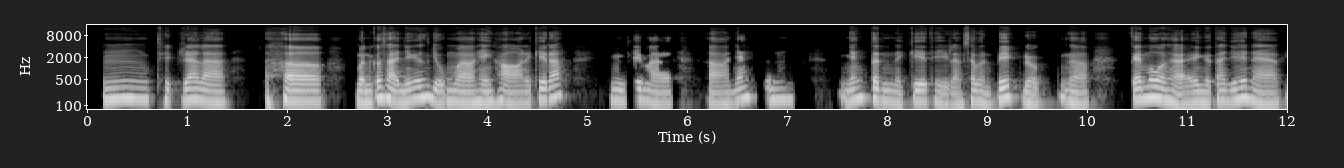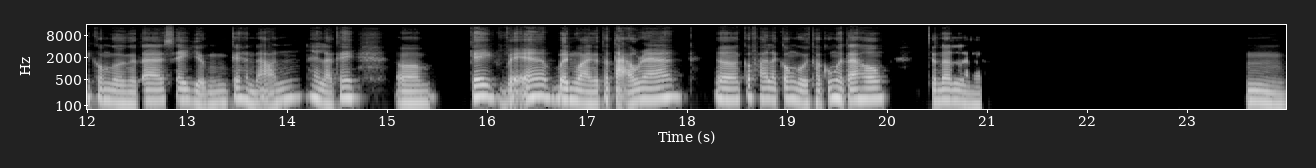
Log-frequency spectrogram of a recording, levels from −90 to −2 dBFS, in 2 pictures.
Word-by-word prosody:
Ừm, 155 +1 0
thiệt 140 -2 -5
ra 145 +1 +2
là, 125 -4 +1 0.4
ờ, 130 0 +4 0.3
mình 125 -1 +2
có 160 - +3
xài 155 -6 +5
những 130 +3 +1
cái 160 - +2
ứng 170 -1 +1
dụng 130 -1 0
mà 120 -1 +3
hẹn 125 0 0
hò 115 -2 +1
này 115 - -4
kia 145 - +2
đó, 170 +3 +3 0.5
ừm, 140 - -2
khi 145 - +1
mà, 130 -4 0 0.5
ờ, 110 +1 0
nhắn 145 +5 +1
tin 150 -1 -3 0.5
nhắn 150 -2 -1
tin 130 -4 +2
này 115 -2 -4
kia 130 0 +2
thì 115 -5 -4
làm 105 0 -4
sao 130 +4 -1
mình 115 -4 -3
biết 160 +2 +3
được, 110 -3 -1 0.3
ờ, 115 -1 0 0.4
cái 145 +1 +5
mối 160 -1 +5
quan - - +1
hệ 115 0 +1
người 120 -1 -1
ta 130 +3 -1
như 135 +2 -1
thế 160 - +3
nào? 115 -5 -1
Cái 160 - -9
con 140 -4 -2
người 125 -3 -1
người 115 -1 -2
ta 135 0 +1
xây 140 0 -1
dựng 120 +1 -3
cái 155 - -1
hình 130 -5 -2
ảnh, 140 +11 -2
hay 170 -4 -1
là 115 -4 0
cái, 160 +5 0 0.4
ờ, 120 0 +1 0.5
cái 175 +1 +5 0.2
vẻ 180 +2 +3
bên 145 -2 +3
ngoài 125 -3 +3
người 120 0 -1
ta 145 - -2
tạo 130 -3 +2
ra 150 +1 +3
á, 170 +1 +2 0.4
ờ, 145 -2 +2
có 175 - -2
phải 150 -3 -2
là 145 - 0
con 150 +1 -1
người 125 -2 +1
thật 130 - -2
của 150 +5 -4
người 160 -3 +3
ta 140 - +5
hông? 150 +1 +2 0.5
Cho 130 - 0
nên 135 0 +2
là 125 -3 -1 2.8
Ừm, 120 -5 -2
135 Hz, 205 wpm, -23 LUFS, 120-150 Hz, 2.8 s, xài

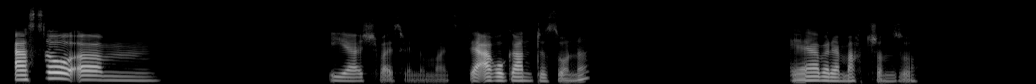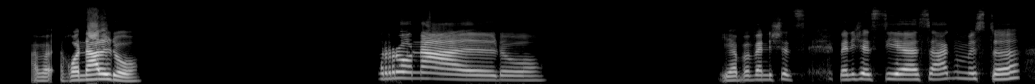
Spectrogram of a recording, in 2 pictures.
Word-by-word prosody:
Ach 220 0 +2
so, 275 -3 0
ähm 185 -4 -8 1.7
Ja, 170 -2 -11
ich 165 0 -21
weiß, - - -19
wen - - -30
du - - -30
meinst. - - -31
Der - - -3
arrogant 175 -1 -5
ist 155 -2 -17
so, - - -15
ne? 250 +5 -17 2.0
Ja, 185 - -8
aber 180 -1 -7
der 170 -1 -7
macht 160 - -16
schon 145 - -19
so. 155 0 -21 1.5
Aber 175 0 -6
Ronaldo. 200 -2 +6 2.4
Ronaldo. 225 -8 +2 1.7
Ja, 190 - -5
aber 200 +2 -8
wenn 220 0 -4
ich 220 0 -12
jetzt 235 -5 -9 0.3
wenn 220 +1 -4
ich 235 +2 -9
es 235 -3 -1
dir 240 -2 +1
sagen 255 +5 -6
müsste, 260 +2 -3
210 Hz, 100 wpm, -21 LUFS, 180-245 Hz, 2.4 s, Ronaldo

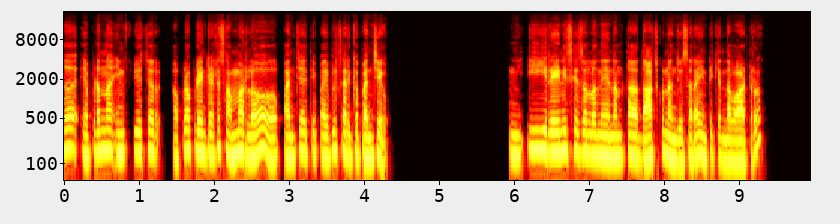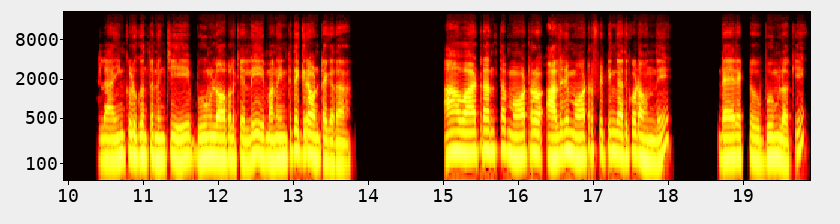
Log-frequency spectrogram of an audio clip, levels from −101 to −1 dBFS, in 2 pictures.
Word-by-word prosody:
So, 170 - 0 0.2
ఎప్పుడన్నా 155 +5 0
in 145 0 -1
future 155 -1 -2 0.2
అప్పుడప్పుడు 160 +5 0
ఏంటంటే, 145 +2 -1
సమ్మర్‌‌లో 140 0 +3 0.4
పంచాయతీ 150 +3 -1
పైపులు 135 +4 -1
సరిగ్గా 135 -1 -1
పని 130 0 +2
చేయవు. - - -1 2.0
ఈ - - +1 0.2
రైనీ 155 +1 +4
సీజన్‌లో 150 -3 0
నేనంతా, 135 +1 +2 0.2
దాచుకున్నాను 135 -1 +3
చూసారా! 130 +3 -1
ఇంటి 130 0 -5
కింద 115 -2 -2
వాటరు. 115 -1 +1 1.2
ఇలా 125 -1 -1
ఇంకుడు 140 +1 -1
గుంత 135 0 -1
నుంచి, 125 +1 -2 0.3
భూమి 130 +1 +1
లోపలికెళ్ళి, 125 +1 0 0.2
మన 125 +1 +1
ఇంటి 130 +4 -3
దగ్గరే 150 -2 +2
ఉంటాయి 120 -3 -2
కదా! 110 -1 -2 1.4
ఆ 150 +2 +5
వాటర్ 155 +2 +4
అంతా, 160 +1 -4
మోటార్ 140 +3 +2 0.2
ఆల్రెడీ 145 +5 +4
మోటార్ 140 +4 0
ఫిట్టింగ్ 150 0 -2
అది 140 - -2
కూడా 140 -2 +2
ఉంది. 115 +4 -2 0.8
డైరెక్ట్ 130 +1 0 0.2
భూమిలోకి. 130 0 -1
135 Hz, 135 wpm, -22 LUFS, 130-155 Hz, 2.0 s, ఆ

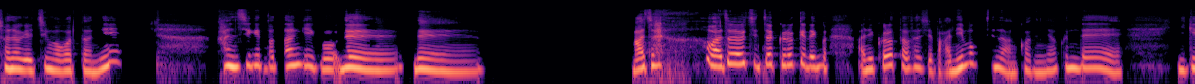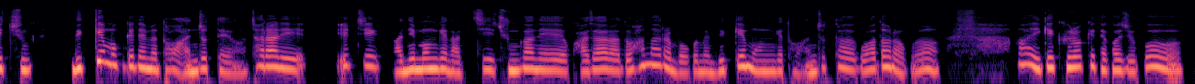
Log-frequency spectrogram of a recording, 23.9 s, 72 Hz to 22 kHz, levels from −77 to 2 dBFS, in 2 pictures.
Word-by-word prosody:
저녁 210 -3 +5
일찍 190 +3 +1
먹었더니 190 - +1 0.9
간식이 255 +1 +5
또 230 +1 -4
당기고 240 -5 +2
네. 200 -3 +5
네. 185 -4 +1 1.5
맞아요. 205 +3 +5 0.6
맞아요. 285 +4 +6
진짜 280 -1 -1
그렇게 270 +1 -1
된 235 0 +2
거 225 - -2 0.3
아니 200 +2 +1
그렇다고 240 0 +1
사실 220 -6 -4
많이 185 +5 +3
먹지는 250 -6 -1
않거든요. 175 +2 -4
근데 220 -6 +1 0.5
이게 200 +2 0
중 200 -1 -3 0.4
늦게 220 - +3
먹게 255 -5 -1
되면 215 -4 +2
더 195 0 -7
안 175 +2 0
좋대요. 180 -5 -6
차라리 235 -4 0 0.3
일찍 250 -2 -6
많이 175 +4 +1
먹는 210 +1 +5
게 210 - +1
낫지 185 +3 -6
중간에 195 -1 -1
과자라도 190 +1 -4
1 265 +6 -2
를 225 - -1
먹으면 170 0 -6
늦게 200 +7 -1
먹는 180 -6 0
게 180 - -5
더 165 -2 -17
안 170 - -4
좋다고 205 -2 -6
하더라고요. 200 -3 -3 0.8
아 280 0 -2
이게 225 0 +3
그렇게 235 +2 0
돼 200 -3 -4
가지고 195 +4 -1
210 Hz, 280 characters per minute, -23 LUFS, 185-235 Hz, 1.5 s, 맞아요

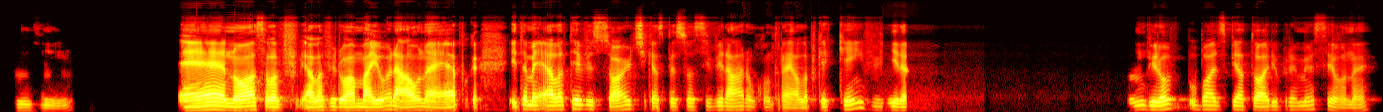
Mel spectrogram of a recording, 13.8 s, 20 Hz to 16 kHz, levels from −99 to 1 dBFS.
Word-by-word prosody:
Uhum. 90 -3 -13 1.1
É, 115 +5 +7
nossa, 110 +2 +5
ela 105 - +5
f - - -9
ela 100 +2 +3
virou 110 0 +1
a 105 - +5
maioral 105 0 +3
na 100 -2 +1
época 95 +2 -1 0.3
e - - -3
também, 130 -2 +1
ela 125 +1 +3
teve 135 -2 0
sorte 130 +7 -3
que - - -8
as 110 - -6
pessoas 115 0 -8
se - - -12
viraram 110 -1 -4
contra 95 -1 -8
ela, 85 0 -4
porque - - -8
quem 140 +7 -5
vira 110 -6 -5 2.2
Hum, 120 +4 -9
virou 125 +3 -1
o - - -8
bode 125 -1 -4
expiatório, 120 -3 -3
o - - -29
prêmio 120 +1 -12
é 130 - -12
seu, 90 -8 -8
né. 90 +3 -10
110 Hz, 155 wpm, -19 LUFS, 100-125 Hz, 2.2 s, É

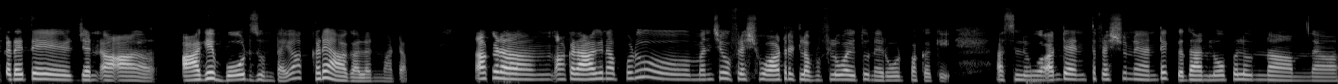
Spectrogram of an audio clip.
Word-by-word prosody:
ఎక్కడైతే 235 +2 +2 0.4
జన్ 205 0 -1
ఆహ్, 190 -3 +2 0.5
ఆగే 240 +6 +7 0.2
బోర్డ్స్ 220 0 0
ఉంటాయో 180 +7 -6
అక్కడే 290 +1 +1
ఆగాలన్నమాట. 155 -4 -6 0.8
అక్కడ 280 +1 +5 0.6
అక్కడ 245 +1 +1
ఆగినప్పుడు 265 +4 -1 0.6
మంచిగా 235 +5 -4
ఫ్రెష్ 240 -2 -3
వాటర్ 225 +4 +2
ఇట్లా 230 -2 -1 0.2
ఫ్లో 225 -1 -3
అయితున్నాయి 205 -3 -6
రోడ్ 190 -1 -8
పక్కకి. 175 -4 -12 0.5
అసలు 210 0 -8 0.2
అంటే 230 +5 -2
ఎంత 225 +1 -18
ఫ్రెష్ 230 -1 -3
ఉన్నాయంటే 235 0 -5
క్ - - -3
దాని 210 -1 +1
లోపల 215 +3 -4
ఉన్న 215 -1 -16 0.3
హ్మ్. - - -21 0.2
ఆహ్, 175 0 -8
220 Hz, 135 wpm, -22 LUFS, 195-245 Hz, 0.8 s, ఆగే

